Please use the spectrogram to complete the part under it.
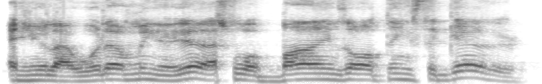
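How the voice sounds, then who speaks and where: A man's voice: on the high side, fast. Casual man explaining, checking in often. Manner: informal, often checks in with "you get me?"; mixes in Spanish words. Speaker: priest teaching divination. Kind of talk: casual teaching talk.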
